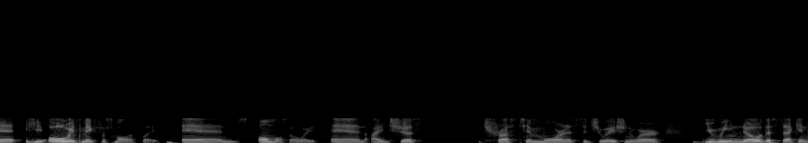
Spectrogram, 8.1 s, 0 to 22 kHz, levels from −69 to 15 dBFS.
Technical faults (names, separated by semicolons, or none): packet loss with pitch repetition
